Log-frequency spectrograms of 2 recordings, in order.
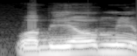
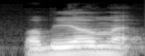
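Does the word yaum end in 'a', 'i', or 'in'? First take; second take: i; a. First: The word ends in a short i vowel. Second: The word ends in a short a vowel. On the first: "Wa afsah" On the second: "boleh juga dibaca fathah"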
